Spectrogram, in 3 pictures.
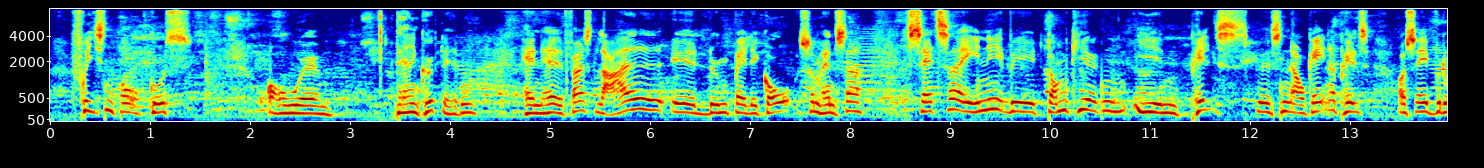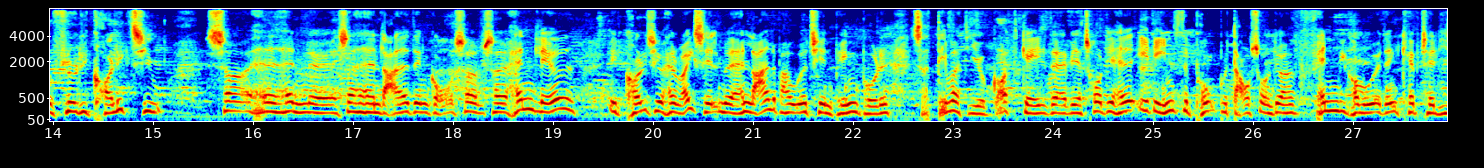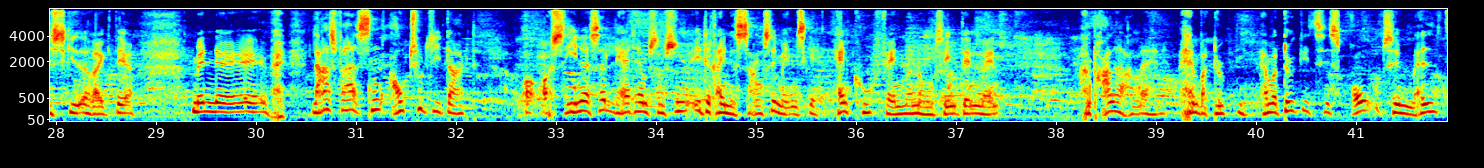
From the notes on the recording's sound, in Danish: Optaget på Axelborg Bodega, København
